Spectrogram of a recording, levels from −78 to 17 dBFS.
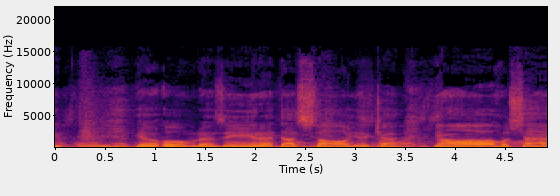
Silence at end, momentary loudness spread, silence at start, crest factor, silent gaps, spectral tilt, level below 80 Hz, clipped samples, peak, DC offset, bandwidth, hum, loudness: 0 s; 8 LU; 0 s; 12 dB; none; -6.5 dB/octave; -46 dBFS; under 0.1%; -2 dBFS; under 0.1%; 14.5 kHz; none; -15 LUFS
